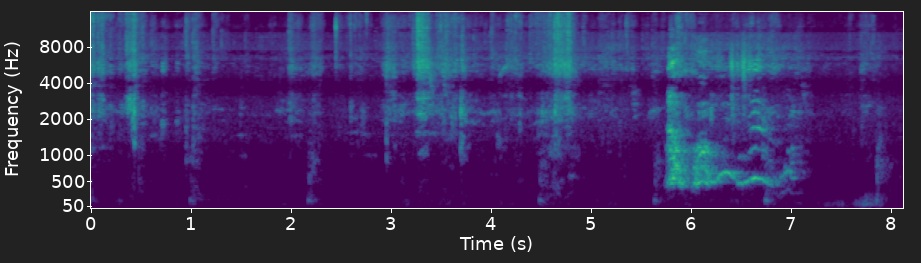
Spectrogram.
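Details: Mostly quiet scuffling, then a miniature dachshund lets out a longer wavering whine or yelp near the end. Recorded during mating at Baybay Lopez, Binmaley, Pangasinan.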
